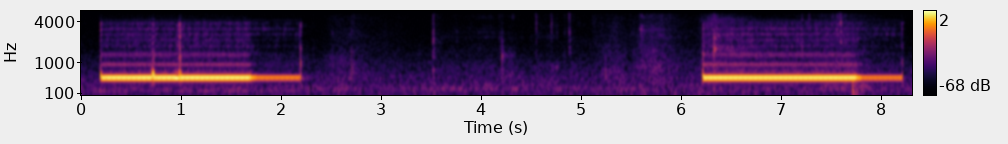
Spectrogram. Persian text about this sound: داره به شما تماس میگیره، مردی جواب تلفنشو بدید.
